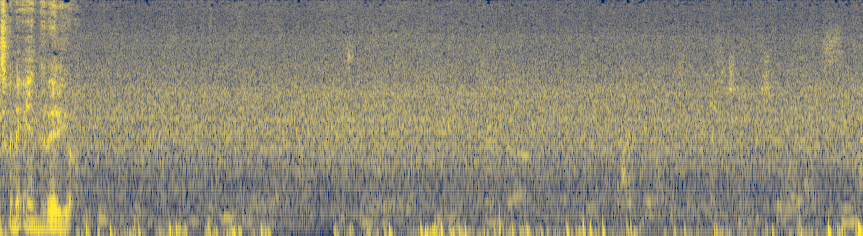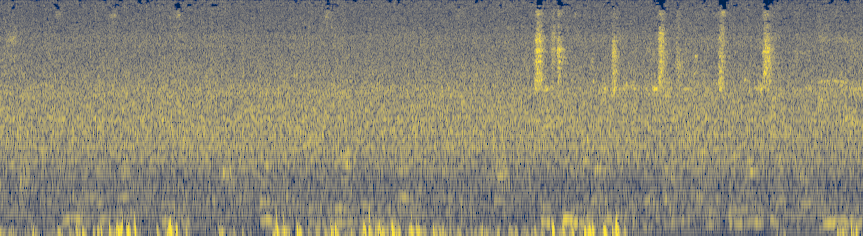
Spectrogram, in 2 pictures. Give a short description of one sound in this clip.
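An electric fan whirs steadily.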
